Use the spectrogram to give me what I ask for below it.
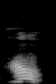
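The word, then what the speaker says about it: भौं: பௌ அப்படின்னு சொல்லி அர்த்தம் நான் இங்கிலீஷ் ஸ்பெல்லிங் கொடுத்திருக்கேன் பிச் ஓ என் அந்த என் லாஸ்ட்ல சைடு சைடு ப்ரொனௌன்சியேஷன் சரிங்களா அதை கட்டாயமா நோட் பண்ணிக்கோங்க பௌன் பௌன் பௌன் சரிங்களா ஏழாவது ஐ லெட்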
